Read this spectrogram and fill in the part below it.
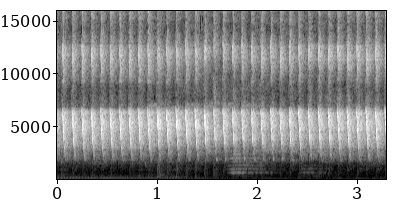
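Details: Lure recording of a cigun bird meant to set other birds singing: one steady, rapid, high-pitched rattling trill of evenly spaced pulses, running unbroken throughout, with a faint low hum at the start.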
